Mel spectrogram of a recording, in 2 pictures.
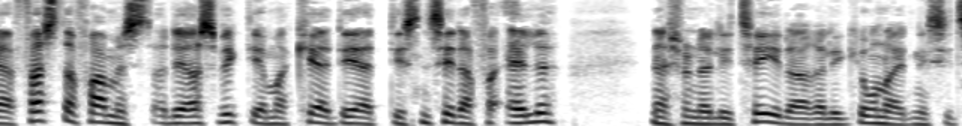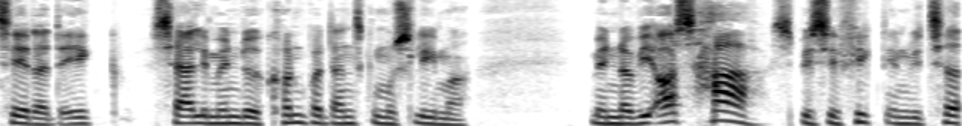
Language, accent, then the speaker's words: Danish; Vejle, Region of Southern Denmark, Denmark; now in Copenhagen, Denmark; Jeg er 22 år gammel. Altså, man kan høre på min tydelige accent, så er jeg ikke fra det københavnske af. Jeg flyttede herover for cirka et års tid siden, og opvokset i Vejle det meste af mit liv, som er en fantastisk by.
